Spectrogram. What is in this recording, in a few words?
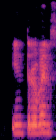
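"intervensi", Malay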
